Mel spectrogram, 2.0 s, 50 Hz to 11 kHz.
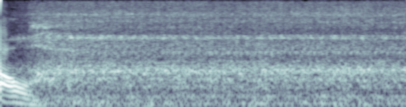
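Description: A 125 cc motorcycle engine running steadily at an even cruising speed of about 50 km/h, under a steady rush of wind and road noise on the microphone.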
